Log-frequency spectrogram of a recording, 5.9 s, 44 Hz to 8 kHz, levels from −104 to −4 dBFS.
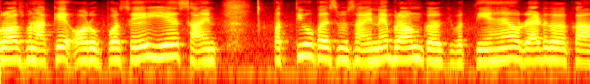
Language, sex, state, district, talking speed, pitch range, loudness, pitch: Hindi, female, Chandigarh, Chandigarh, 235 wpm, 185-210 Hz, -17 LUFS, 200 Hz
